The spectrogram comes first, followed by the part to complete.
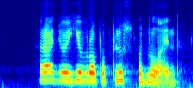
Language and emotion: Russian, neutral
